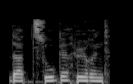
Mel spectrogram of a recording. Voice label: "dazugehörend", German; adjectives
